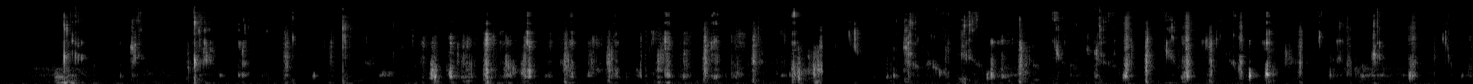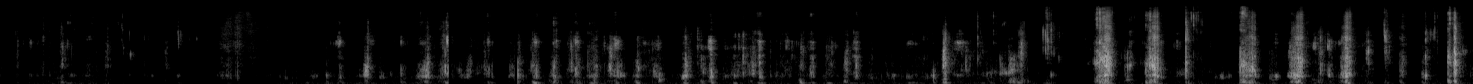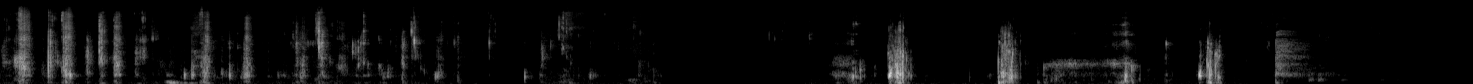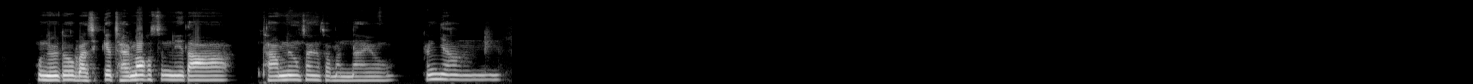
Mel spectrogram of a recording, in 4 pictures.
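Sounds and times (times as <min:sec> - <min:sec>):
person chewing: 0:00.6 - 0:36.0, 0:37.1 - 0:38.6, 0:39.4 - 0:43.4.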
